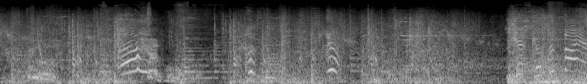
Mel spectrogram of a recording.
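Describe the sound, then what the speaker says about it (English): Genshin Impact battle effects: a rapid series of bursting bangs, whooshes and whistling sparkles from a fireworks attack, with short voiced exclamations mixed in. "Here comes the fireworks!"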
